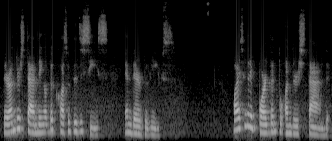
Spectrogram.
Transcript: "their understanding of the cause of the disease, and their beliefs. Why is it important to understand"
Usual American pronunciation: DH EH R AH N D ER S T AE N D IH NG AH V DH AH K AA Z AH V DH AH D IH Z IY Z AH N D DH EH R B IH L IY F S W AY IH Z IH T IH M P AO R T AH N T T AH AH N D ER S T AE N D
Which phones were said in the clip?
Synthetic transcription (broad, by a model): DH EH R AH N D ER S T AE N D IH NG AH V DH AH K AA S AH V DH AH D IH S IY S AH N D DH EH R B IH L IY F S W AY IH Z IH T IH M P AO R T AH N T T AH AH N D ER S T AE N D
